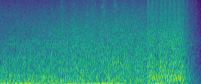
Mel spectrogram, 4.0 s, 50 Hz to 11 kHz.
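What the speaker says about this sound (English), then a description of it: "the rain finally starts to pour. And around here, when it rains, it pours." Heavy rain pours down in the video game Left 4 Dead, a loud, dense, unbroken hiss of downpour that fades out at the very end.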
